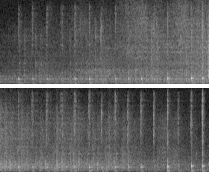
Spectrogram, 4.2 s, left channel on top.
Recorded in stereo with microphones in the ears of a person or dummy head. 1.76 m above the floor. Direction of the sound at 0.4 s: 60° right (ahead or behind).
